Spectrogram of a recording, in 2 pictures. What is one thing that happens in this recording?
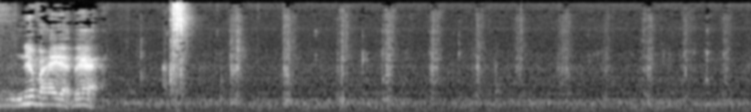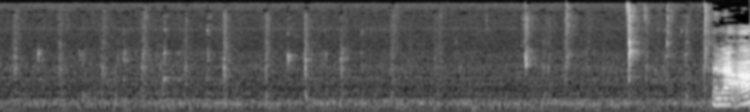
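A woman crunches a tortilla chip close to the microphone.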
